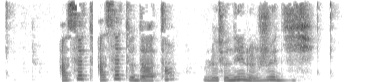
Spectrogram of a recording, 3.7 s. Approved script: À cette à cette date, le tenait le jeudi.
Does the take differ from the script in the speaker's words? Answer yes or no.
no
